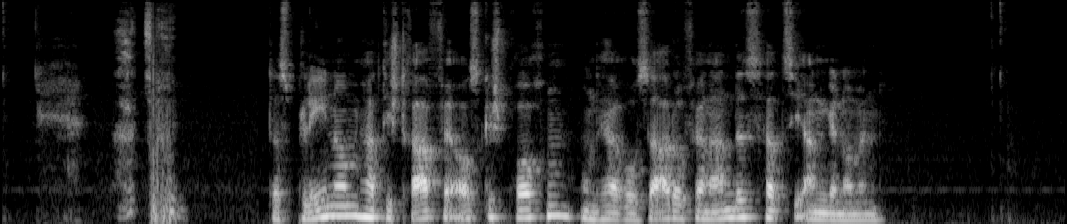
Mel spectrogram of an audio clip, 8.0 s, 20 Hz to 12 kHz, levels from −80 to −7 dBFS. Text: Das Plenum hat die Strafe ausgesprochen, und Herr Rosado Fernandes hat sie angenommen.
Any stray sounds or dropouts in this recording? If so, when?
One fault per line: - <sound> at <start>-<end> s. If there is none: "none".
- sneeze at 0.8-1.4 s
